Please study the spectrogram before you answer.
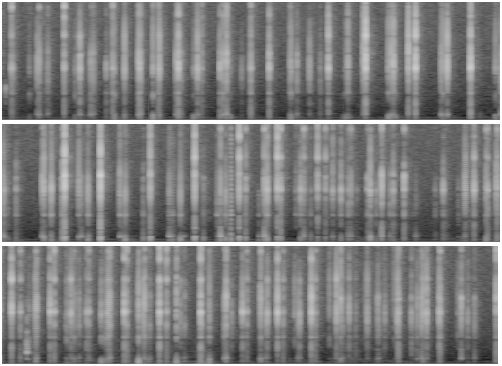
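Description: Long fingernails scratch along the wide teeth of a small, solid, light-brown wooden comb held in both hands right in front of the microphone. The result is a dense run of quick, dry, bright ticks and scrapes over a steady low hum.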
